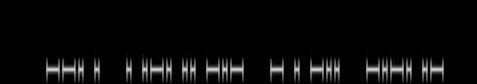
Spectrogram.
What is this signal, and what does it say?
Morse code, heard as a keyed tone, about 30 wpm, 700 Hz. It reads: GE ERIK TED CA
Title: K1USN SST QSO Practice - 30wpm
